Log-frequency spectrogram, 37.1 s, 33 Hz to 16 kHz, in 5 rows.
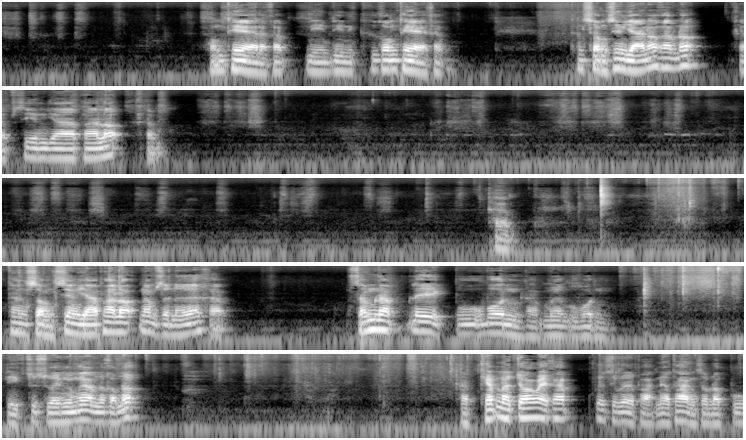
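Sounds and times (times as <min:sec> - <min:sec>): pen scratching on paper: 0:00.0 - 0:01.2, 0:08.1 - 0:10.2, 0:11.6 - 0:19.5
man speaking: 0:05.8 - 0:09.1, 0:19.7 - 0:20.0, 0:22.3 - 0:24.6, 0:25.7 - 0:28.4, 0:29.7 - 0:31.2, 0:34.2 - 0:37.0.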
